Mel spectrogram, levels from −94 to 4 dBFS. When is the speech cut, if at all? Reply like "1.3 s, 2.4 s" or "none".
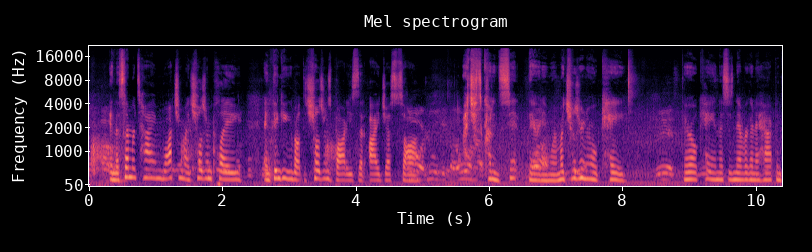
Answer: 5.4 s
